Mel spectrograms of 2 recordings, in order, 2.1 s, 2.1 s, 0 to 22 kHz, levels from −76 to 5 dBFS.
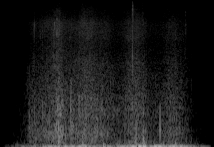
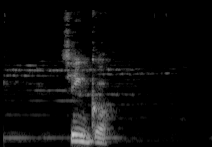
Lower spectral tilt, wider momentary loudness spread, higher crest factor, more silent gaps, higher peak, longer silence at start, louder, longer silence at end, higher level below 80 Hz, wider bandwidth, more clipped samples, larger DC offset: second, -3.5 dB/octave vs -5.5 dB/octave; second, 8 LU vs 21 LU; second, 16 dB vs 22 dB; neither; second, -18 dBFS vs -8 dBFS; about the same, 0.2 s vs 0.1 s; second, -40 LUFS vs -26 LUFS; second, 0.05 s vs 0.95 s; first, -40 dBFS vs -70 dBFS; first, over 20 kHz vs 16.5 kHz; neither; neither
